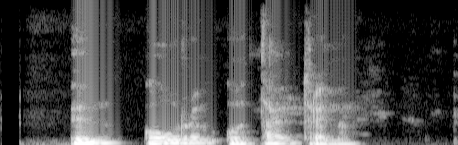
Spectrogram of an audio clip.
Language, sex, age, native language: Icelandic, male, 30-39, Icelandic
